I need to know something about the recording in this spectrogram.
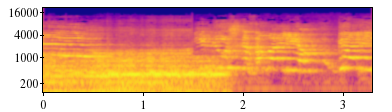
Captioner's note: shouts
